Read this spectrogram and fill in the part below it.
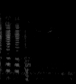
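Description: A goat in the Stardew Valley farming game gives a short, quiet bleat of two quick pulses that fades into faint background sound.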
